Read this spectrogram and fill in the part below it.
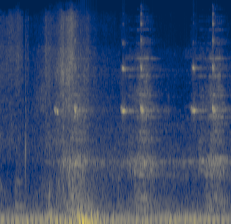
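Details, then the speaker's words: Volkswagen right rear wheel hub spun by hand: high squeaky chirps in pairs over a low rumble from a bad wheel bearing; the tone ring is damaged and keeps grinding down the ABS wheel sensor, setting an ABS code. "you hear that chirping that's that wheel bearing that tone ring is all messed up"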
